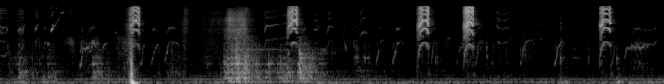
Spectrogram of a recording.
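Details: Pet degu that keeps calling, joined by a second degu chiming in; dense thin high chirps and squeaks throughout, punctuated by several loud sharp clicks and a rustling burst, with a steady low hum behind.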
